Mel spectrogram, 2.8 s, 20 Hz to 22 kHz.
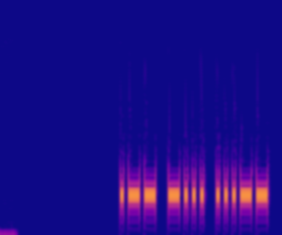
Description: Morse code, heard as a keyed tone, about 30 wpm, 700 Hz. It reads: WB3
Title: USA Call Sign Prefixes - Repeated 2x - 30wpm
